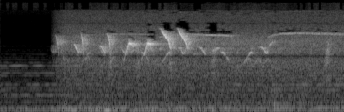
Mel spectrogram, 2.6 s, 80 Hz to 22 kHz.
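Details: A Cedar Waxwing gives a very high, thin, drawn-out whine after a yellow warbler's quick run of bright, sweet notes, on 17 July 2019 in edge habitat and fields along the Otter Lake Trail near Cape Chin North, Ontario; low rumble underneath.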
